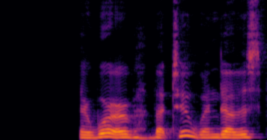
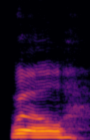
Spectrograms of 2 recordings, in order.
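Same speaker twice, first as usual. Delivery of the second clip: a loud, sudden call; cried out; 8 dB louder than usual. A narrator's reading. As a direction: burst in with it, much louder. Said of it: "cried Randolph".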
